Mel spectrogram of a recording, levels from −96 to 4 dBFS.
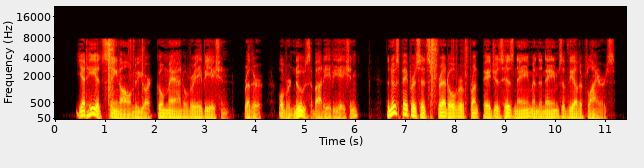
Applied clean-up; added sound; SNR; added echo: neural mask model RNNoise.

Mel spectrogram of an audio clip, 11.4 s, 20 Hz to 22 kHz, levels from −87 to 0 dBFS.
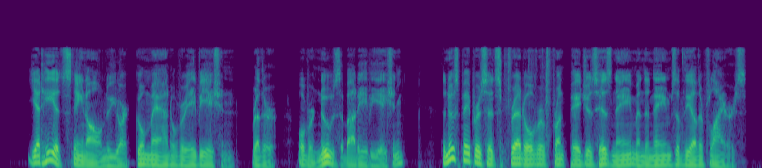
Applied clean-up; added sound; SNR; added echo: neural separator model SepFormer DNS4.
